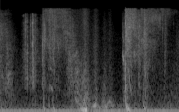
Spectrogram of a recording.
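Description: A body thuds hard against a metal railing.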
